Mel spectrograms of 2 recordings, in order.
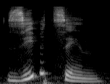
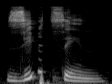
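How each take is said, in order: The two takes are said the same way.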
